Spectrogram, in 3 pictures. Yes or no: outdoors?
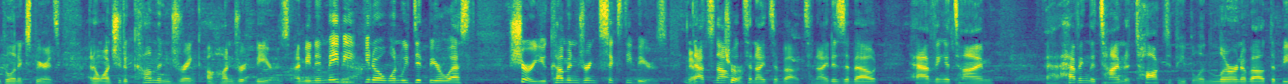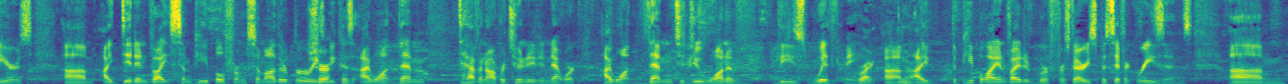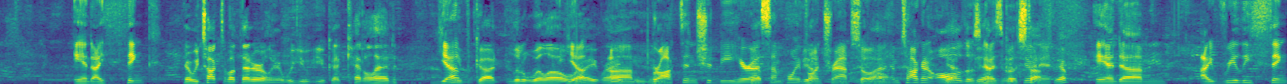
yes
